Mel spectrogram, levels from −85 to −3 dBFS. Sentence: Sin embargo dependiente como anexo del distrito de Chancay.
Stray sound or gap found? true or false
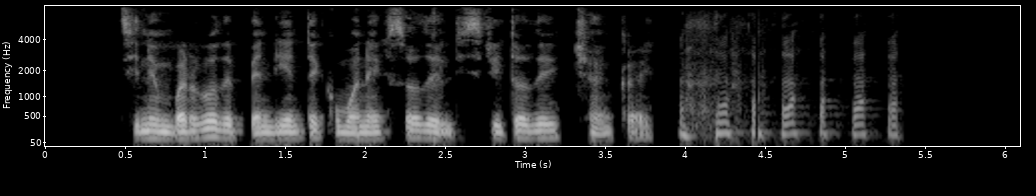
true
